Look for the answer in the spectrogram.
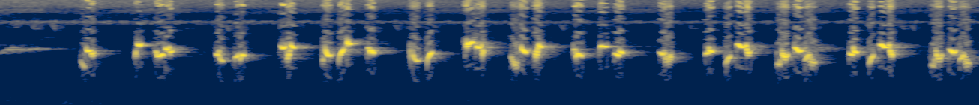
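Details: Sooty-headed bulbul in lively 'gacor' form singing the long rapid 'ropel panjang' style: bubbly, fluty two- and three-note phrases repeated in quick succession about every half second, with a steady faint high whine behind.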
